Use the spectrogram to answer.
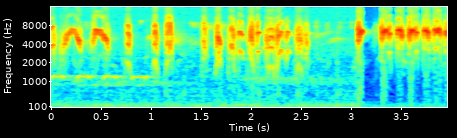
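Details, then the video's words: Crimson sunbird singing vigorously in long bursts: a rapid, very high, sharp twittering with irregular pauses. A lower whistled note is repeated at the start, and a fast, regular high trill comes at the end. "BURUNG SOGON MANAPUN CEPAT GACOR DAN NEMBAK PANJANG"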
